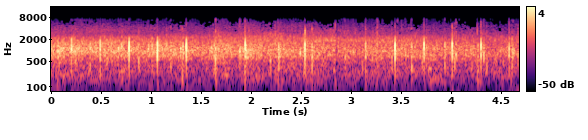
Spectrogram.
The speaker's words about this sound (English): I think as we take a seat, we should give a big round of applause to them. Should we do that? Yeah.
